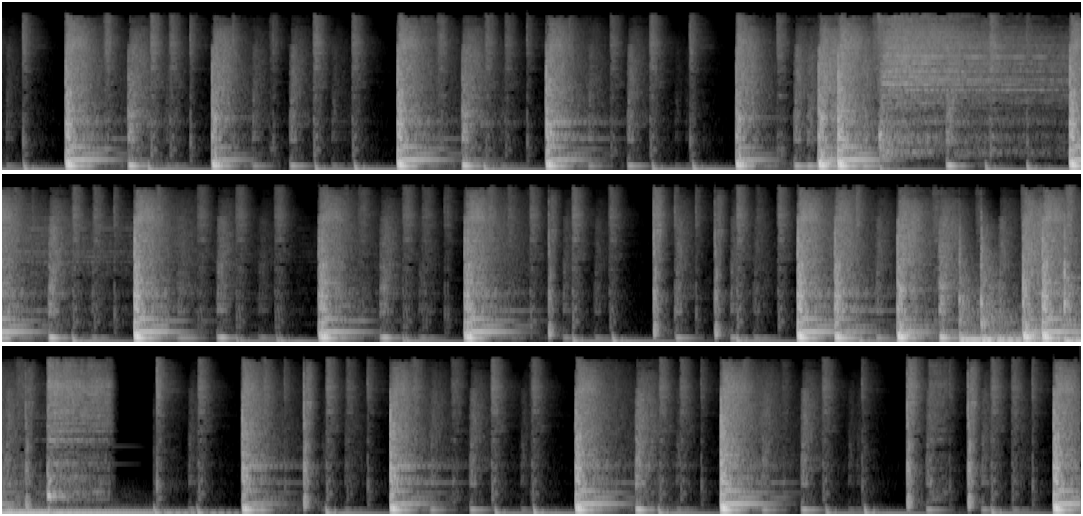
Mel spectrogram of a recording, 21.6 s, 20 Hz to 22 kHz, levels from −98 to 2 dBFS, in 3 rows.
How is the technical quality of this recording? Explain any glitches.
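One glitch stands out in this music recording. Channel delay (comb filtering), 8.31 to 10.33 s: one channel lags around 20 ms, and mono summing carves evenly spaced notches from roughly 30 Hz, sounding rough or slightly doubled.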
